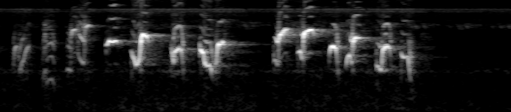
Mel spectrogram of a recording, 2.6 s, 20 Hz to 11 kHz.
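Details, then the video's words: Red-eyed bulbul working as a decoy toward wild birds, singing two short bursts of bubbly, warbled notes that jump up and down in pitch, separated by a brief gap, over a faint steady high hiss. "เสียงนกดอกแตงEp.110Birds sounds #นกต่อเจ้าขุนศึก สับริกใส่นกป่า Suara pikat merbah lekir"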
